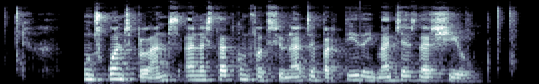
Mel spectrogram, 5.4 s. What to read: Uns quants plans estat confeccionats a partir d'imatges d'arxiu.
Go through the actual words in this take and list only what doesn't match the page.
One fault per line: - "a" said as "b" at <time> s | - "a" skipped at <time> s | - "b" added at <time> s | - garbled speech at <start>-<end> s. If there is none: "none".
- "han" added at 1.9 s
